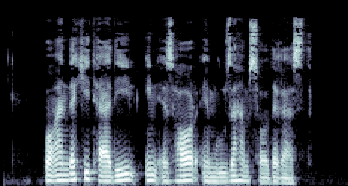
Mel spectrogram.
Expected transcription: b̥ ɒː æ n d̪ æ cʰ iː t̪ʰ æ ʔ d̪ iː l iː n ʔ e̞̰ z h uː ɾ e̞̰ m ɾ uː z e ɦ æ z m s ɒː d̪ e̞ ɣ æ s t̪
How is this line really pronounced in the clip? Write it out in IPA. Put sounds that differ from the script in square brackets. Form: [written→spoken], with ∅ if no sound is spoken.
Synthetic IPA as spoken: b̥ ɒː æ n d̪ æ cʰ iː t̪ʰ æ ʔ d̪ iː l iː n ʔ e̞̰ z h [uː→ɒː] ɾ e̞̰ m ɾ uː z e ɦ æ [z→∅] m s ɒː d̪ e̞ ɣ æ s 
